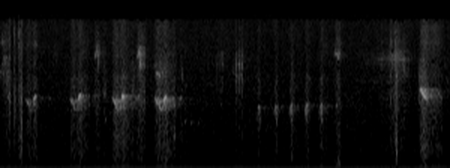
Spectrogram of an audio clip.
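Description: Faint songbird song: a few clear whistled notes, then a quick run of about seven short repeated notes, with a sharp click near the end.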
